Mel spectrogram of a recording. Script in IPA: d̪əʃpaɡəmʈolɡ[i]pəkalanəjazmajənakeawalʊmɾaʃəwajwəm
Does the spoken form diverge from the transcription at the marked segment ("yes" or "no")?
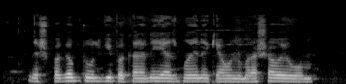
no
